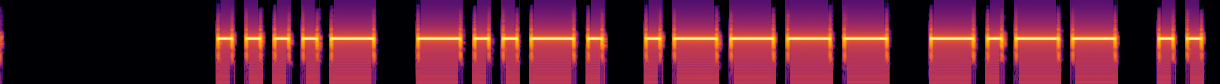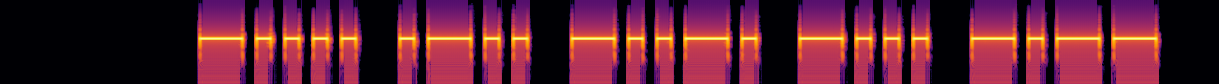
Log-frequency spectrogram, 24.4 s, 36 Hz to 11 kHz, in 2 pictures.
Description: Morse code, heard as a keyed tone, about 8 wpm, 800 Hz. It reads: 4/1YI 6L/BY
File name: LEZIONI / 10 SIGNS / 10A SLASH 8wpm 3452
